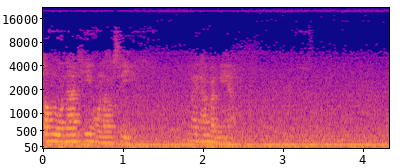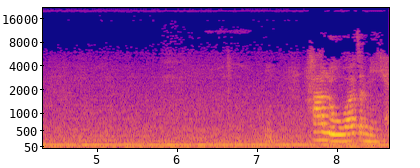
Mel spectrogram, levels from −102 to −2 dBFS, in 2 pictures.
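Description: Speech throughout carries audible MP3 compression damage: a watery, swirling quality with metallic chirps on s sounds and smeared consonant attacks. The likely cause is an MP3 encoder running short of bits, which fits a low bitrate of around 48 kbps. It drops weak frequency lines that flicker between frames. On a spectrogram this shows as patchy, blinking holes.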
